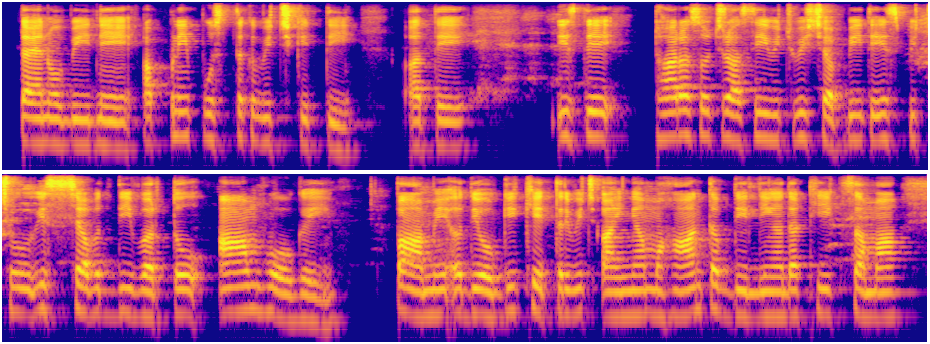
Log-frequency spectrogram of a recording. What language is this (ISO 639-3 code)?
pan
